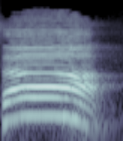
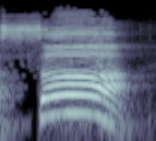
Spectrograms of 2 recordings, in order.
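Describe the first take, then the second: First: It starts with a th sound. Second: It starts with an s sound. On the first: The speaker calls it right. "You have in the Arabic alphabet" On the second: The speaker calls it wrong. "Many of them pronounce it as"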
